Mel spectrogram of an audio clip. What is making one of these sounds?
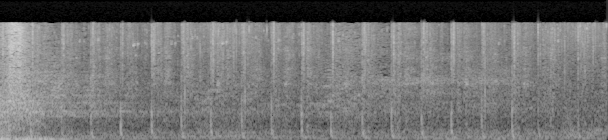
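Armoured footsteps thud rapidly on stone.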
